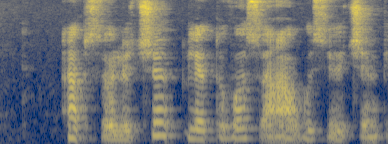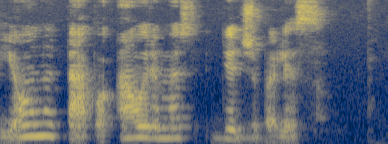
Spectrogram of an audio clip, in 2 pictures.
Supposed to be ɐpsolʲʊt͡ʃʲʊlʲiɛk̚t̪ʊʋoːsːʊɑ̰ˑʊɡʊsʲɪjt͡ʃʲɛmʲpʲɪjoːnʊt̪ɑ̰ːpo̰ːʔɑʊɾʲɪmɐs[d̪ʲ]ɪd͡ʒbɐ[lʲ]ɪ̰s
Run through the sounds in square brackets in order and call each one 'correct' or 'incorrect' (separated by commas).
correct, correct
